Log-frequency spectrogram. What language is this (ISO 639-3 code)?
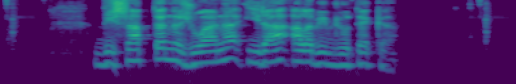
cat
